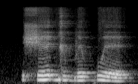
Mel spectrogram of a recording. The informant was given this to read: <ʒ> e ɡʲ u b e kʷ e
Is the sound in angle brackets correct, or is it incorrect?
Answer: incorrect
